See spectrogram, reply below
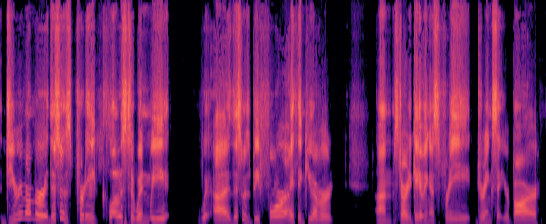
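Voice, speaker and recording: A man's voice: fairly high pitch, unhurried, sharp tone, no room sound, rough recording. A man playing in a tabletop game, asking friendly, easygoing questions. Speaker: player. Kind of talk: tabletop role-play.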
